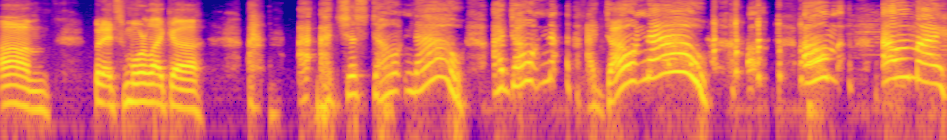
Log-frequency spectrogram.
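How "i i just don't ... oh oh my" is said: very high, swooping, stressed, flustered man coming apart. Describing a gentleman from tennessee who gets stressed, the speaker does his voice: imitating a stressed tennessee man. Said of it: "I love imitating his voice".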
